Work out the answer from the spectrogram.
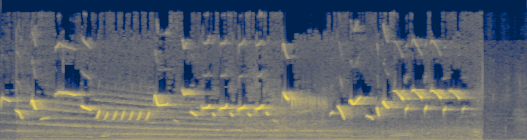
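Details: In a Brighton garden in sunshine, a Eurasian wren calls from within shrubbery, really quite loud: a rapid burst of high, ringing trills and chatters for about five seconds over a low hum of town traffic.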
